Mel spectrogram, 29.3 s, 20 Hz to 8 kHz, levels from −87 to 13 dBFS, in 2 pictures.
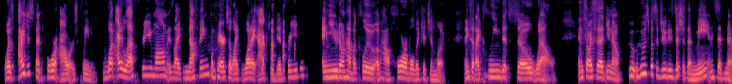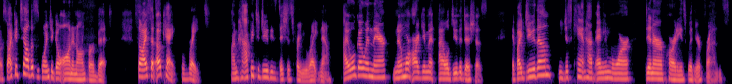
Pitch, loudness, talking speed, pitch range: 170 Hz, -19 LUFS, 250 wpm, 145-205 Hz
